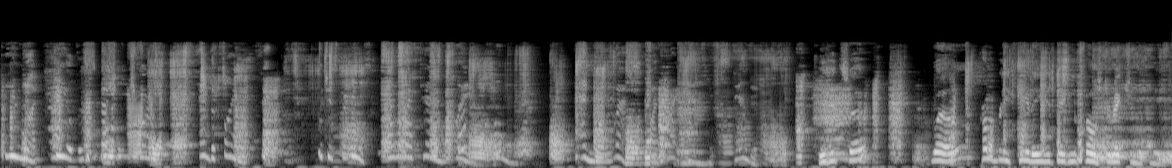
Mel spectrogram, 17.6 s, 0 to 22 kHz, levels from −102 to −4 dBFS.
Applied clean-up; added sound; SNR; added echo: classical method log-MMSE.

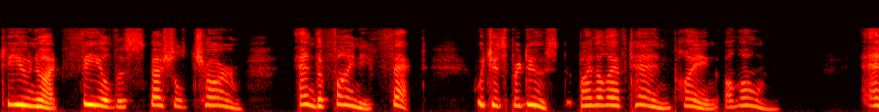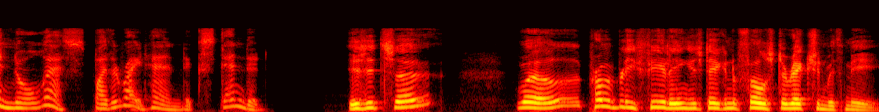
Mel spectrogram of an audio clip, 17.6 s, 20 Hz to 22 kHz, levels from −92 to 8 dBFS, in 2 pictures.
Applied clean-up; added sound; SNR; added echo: none; none; none; none.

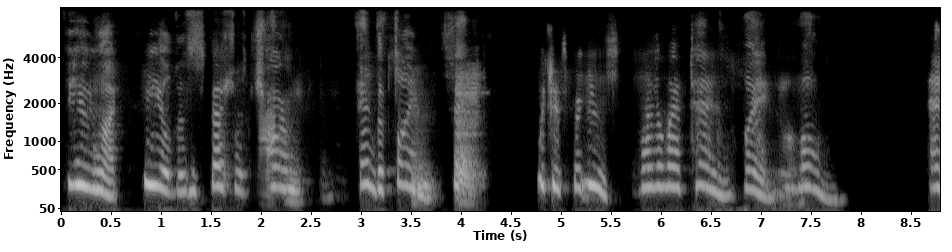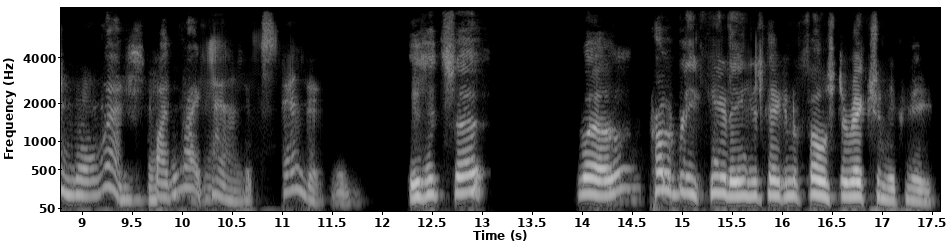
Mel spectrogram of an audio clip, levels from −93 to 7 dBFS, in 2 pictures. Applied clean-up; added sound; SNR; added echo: neural mask model Resemble Enhance denoiser.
